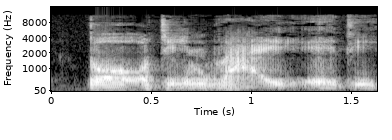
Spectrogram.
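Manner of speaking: slow, hollow snarl. Narrator reading a story, Dracula answering from his coffin, hollow snarl. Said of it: "snærrede Dracula hult".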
